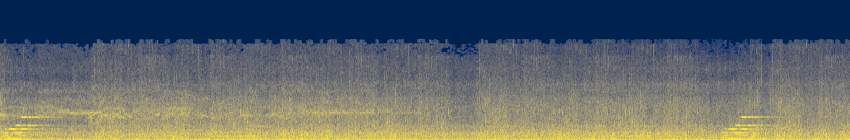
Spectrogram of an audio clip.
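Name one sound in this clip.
Water rushes steadily from a drain pipe.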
